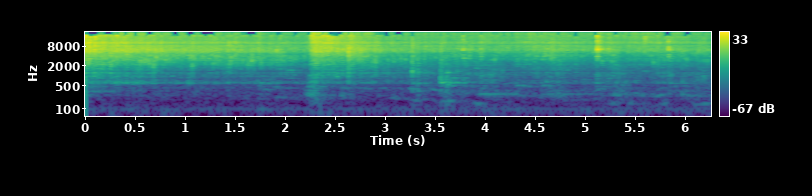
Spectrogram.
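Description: Potatoes dropped into hot oil after a bay leaf tempering, with a steady loud sizzle and hiss filling the whole stretch, broken by a few sharper pops and stirring scrapes close by.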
